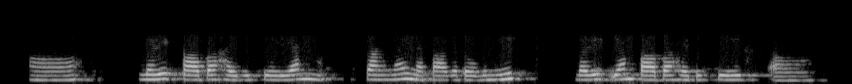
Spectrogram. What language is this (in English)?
Manipuri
